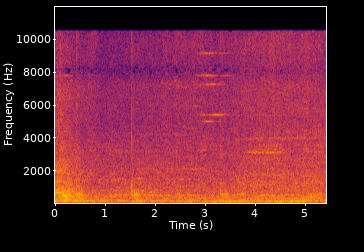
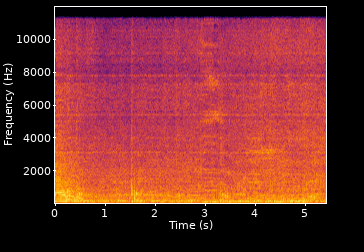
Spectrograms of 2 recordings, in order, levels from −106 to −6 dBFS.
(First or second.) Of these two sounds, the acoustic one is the first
